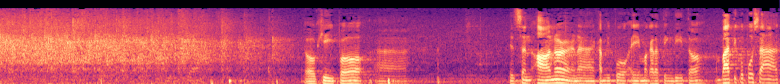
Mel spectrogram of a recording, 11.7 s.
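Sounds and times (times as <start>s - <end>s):
audience applause: 0.0s - 4.4s
speech: 4.6s - 5.9s, 7.7s - 11.6s.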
